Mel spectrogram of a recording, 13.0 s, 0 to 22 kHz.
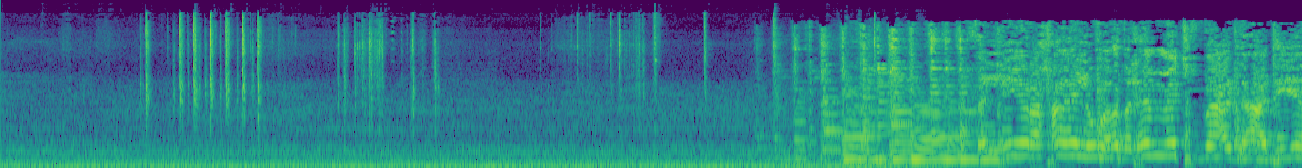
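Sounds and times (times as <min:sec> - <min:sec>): low rumble of moving car: 0:00.0 - 0:13.0
sharp clicks and light rattles: 0:01.4 - 0:04.5, 0:05.4 - 0:07.2.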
